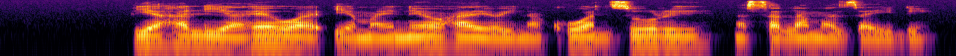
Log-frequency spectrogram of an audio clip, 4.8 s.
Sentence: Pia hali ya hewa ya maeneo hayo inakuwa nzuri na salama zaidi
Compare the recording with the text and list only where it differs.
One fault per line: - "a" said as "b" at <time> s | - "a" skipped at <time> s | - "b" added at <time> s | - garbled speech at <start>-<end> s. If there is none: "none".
none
